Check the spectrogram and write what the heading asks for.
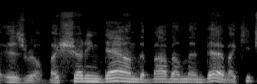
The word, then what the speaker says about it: Bab el-Mandeb: And the Houthi have shown the Achilles heel of Israel by shutting down the Bab el-Mandeb. I keep saying that because I finally pronounce it right.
